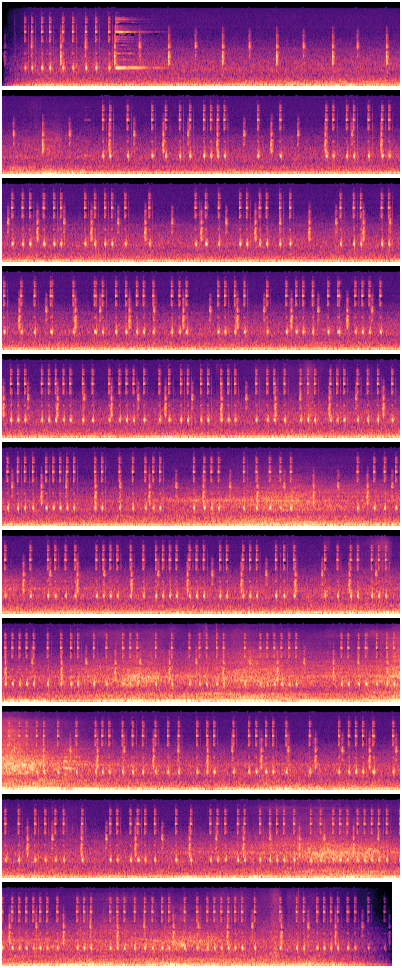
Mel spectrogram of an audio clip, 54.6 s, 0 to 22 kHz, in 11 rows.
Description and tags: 110819- windows vista crashed
19.08.2011: twentieth day of ethnographic research about truck drivers culture. Hamburg in Germany. Sound of crashed windows vista, blinker, passing by cars. Waiting for unload.
ambience, blinker, field-recording, windows-vista, truck-cab, polish, voice, truck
